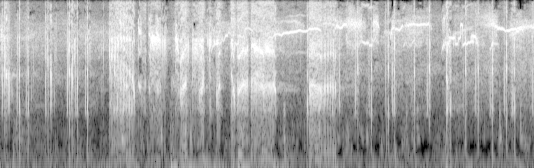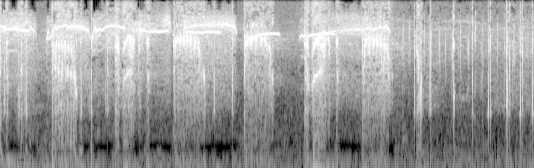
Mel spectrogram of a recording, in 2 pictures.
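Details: Lure sound meant to draw swiftlets, in the Naga Birahi style: rattling clicks with a run of clear, high, level whistles in the middle, each ending in a small upturn, followed by brief gaps.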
